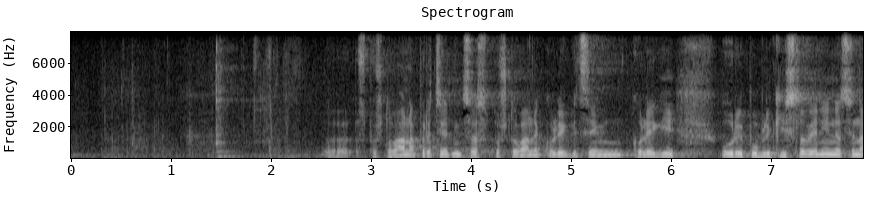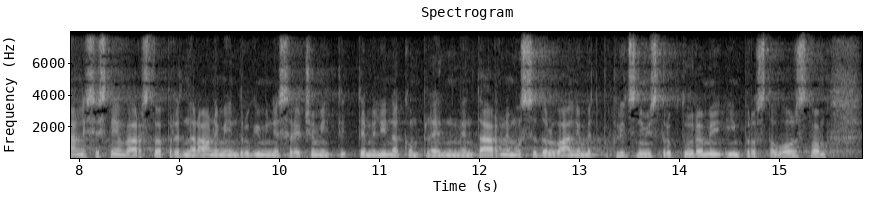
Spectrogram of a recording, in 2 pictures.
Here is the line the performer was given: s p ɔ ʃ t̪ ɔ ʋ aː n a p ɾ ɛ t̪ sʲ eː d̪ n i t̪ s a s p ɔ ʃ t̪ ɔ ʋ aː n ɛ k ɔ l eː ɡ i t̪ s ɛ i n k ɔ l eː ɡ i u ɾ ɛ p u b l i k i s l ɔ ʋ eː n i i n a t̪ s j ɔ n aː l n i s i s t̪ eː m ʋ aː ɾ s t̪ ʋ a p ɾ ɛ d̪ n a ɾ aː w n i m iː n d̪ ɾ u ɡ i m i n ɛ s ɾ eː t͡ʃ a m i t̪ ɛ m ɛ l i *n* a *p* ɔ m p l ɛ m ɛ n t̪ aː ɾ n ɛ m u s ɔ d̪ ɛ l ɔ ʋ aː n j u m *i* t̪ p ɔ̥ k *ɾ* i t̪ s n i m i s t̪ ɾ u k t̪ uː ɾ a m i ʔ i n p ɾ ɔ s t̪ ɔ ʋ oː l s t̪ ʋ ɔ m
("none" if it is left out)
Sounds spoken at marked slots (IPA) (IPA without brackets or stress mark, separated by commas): n, k, ɛ, l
